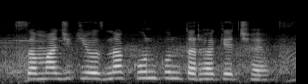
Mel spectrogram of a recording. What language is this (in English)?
Maithili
